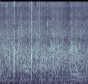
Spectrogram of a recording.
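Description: Audience applause at a Hindi poetry recital for Hindi Diwas: a steady wash of clapping throughout, with a couple of sharper claps standing out early on.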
